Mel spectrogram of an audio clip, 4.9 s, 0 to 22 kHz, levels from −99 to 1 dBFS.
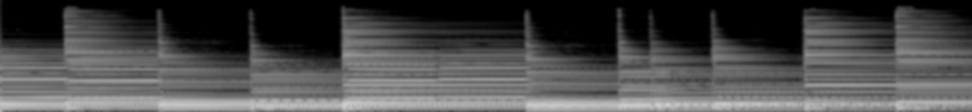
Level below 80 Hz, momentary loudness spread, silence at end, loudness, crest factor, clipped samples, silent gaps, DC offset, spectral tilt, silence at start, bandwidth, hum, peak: -50 dBFS; 6 LU; 0 s; -26 LUFS; 16 dB; under 0.1%; none; under 0.1%; -6.5 dB/octave; 0 s; 15.5 kHz; none; -10 dBFS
